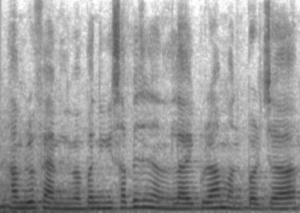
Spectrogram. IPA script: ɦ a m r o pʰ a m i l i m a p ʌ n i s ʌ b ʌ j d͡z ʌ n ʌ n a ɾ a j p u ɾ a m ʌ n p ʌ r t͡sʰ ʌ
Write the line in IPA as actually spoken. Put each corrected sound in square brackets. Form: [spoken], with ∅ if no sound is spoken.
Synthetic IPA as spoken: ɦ a m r o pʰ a m i l i m a p ʌ n i s ʌ b ʌ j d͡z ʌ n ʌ n a [l] a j p u ɾ a m ʌ n p ʌ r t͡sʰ ʌ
